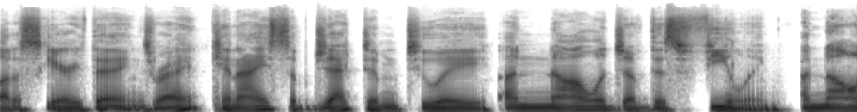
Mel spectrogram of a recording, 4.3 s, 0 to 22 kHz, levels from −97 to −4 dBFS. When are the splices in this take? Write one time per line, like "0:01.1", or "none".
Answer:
0:01.0
0:02.5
